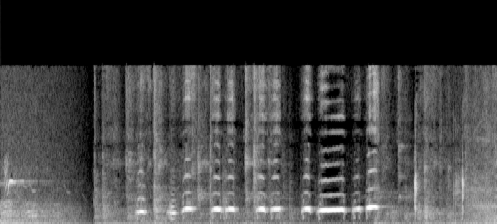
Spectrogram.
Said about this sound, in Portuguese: Não sabia que dava pra ensinar um passarinho assim a cantar. Ai, não é um passarinho qualquer. É uma calopsita. Não é fofa? Eu já tive uma calopsita, elas são muito inteligentes.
